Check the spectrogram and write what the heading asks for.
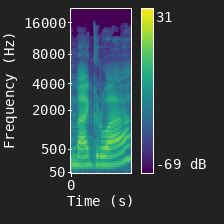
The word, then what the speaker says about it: Magloire: Today with me is, and am I pronouncing this well? Yeah. Magloire.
